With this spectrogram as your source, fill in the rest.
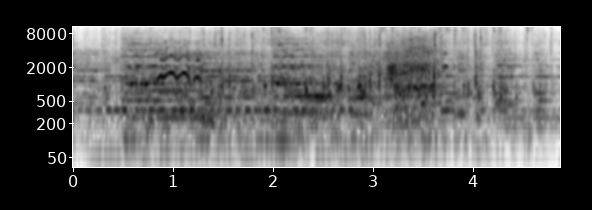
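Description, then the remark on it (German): Horses clip-clop steadily and snort as a horse-drawn carriage with large wooden, iron-rimmed wheels rumbles behind. A whip cracks and one horse whinnies loudly partway through; the scene is busy, with a faint voice somewhere in the mix. “Das ungestüme Schnauben der Pferde, das schneidende Knallen der Peitsche und das eintönige Ratang, Ratang der Kutschenräder.”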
